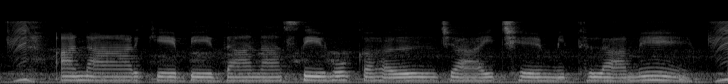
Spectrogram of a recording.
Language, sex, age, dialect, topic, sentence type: Maithili, female, 36-40, Bajjika, agriculture, statement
